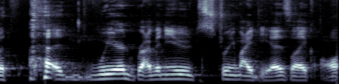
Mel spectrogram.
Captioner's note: laughs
